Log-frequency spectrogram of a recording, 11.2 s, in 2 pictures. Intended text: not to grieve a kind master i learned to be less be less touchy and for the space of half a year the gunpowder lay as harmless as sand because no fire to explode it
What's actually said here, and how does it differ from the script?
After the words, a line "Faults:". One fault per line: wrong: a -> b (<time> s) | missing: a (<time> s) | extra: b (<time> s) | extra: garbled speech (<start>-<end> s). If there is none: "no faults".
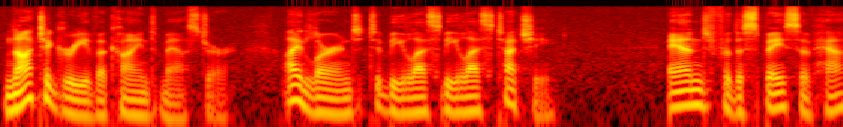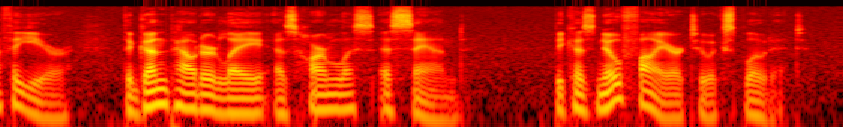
not to grieve a kind master i learned to be less be less touchy and for the space of half a year the gunpowder lay as harmless as sand because no fire to explode it
Faults:
no faults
